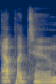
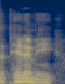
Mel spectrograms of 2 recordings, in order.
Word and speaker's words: epitome: So if you read epitome and then you say epitome or epitome, you've done nothing wrong. You're using the tools you have to sound it out. And until somebody goes, it's epitome, or somebody's like, frustrated isn't a word.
